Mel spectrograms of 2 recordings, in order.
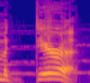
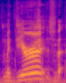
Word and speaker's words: Madeira: Love town of Madeira. Wait, Madeira? Madeira. Yeah, that's how they pronounce it, right? Madeira. I was always pronouncing it Madeira, but I think it really is Madeira.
